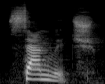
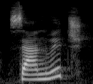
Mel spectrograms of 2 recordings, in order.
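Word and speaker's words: sandwich: जैसे कि Wednesday, handsome, handkerchief, सैंडविच। सैंडविच ये गलत प्रोनाउंसिएशन हो जाएगा। सैंडविच, हैंडकरचीफ, हैंडकरचीफ, डी यहाँ पर साइलेंट है, तो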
